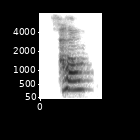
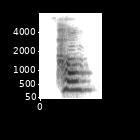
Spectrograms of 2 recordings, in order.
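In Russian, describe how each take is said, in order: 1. Высокий тон с сильным придыханием. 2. Высокий тон с сильным придыханием.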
